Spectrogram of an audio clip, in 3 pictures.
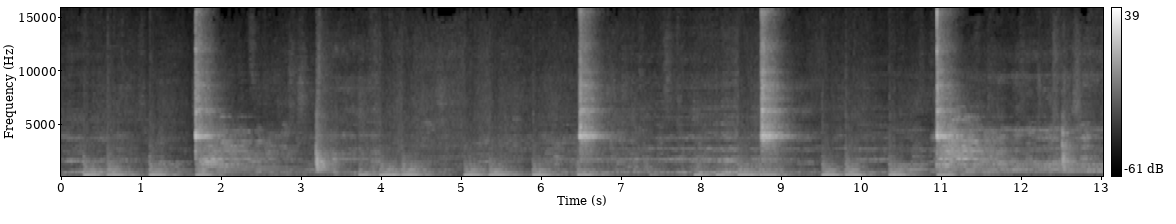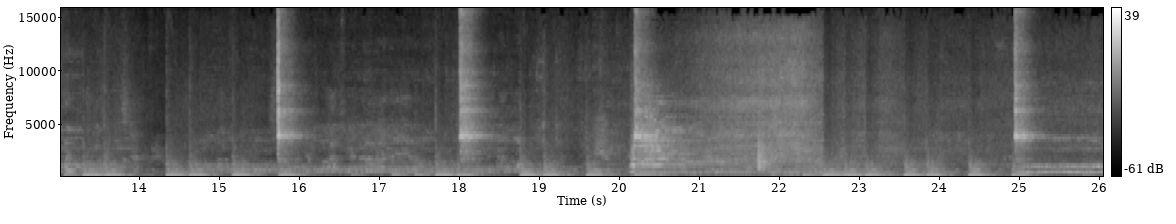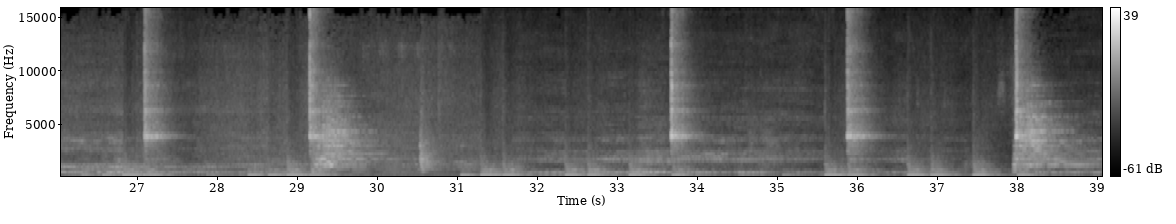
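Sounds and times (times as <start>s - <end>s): voices chanting: 0.0s - 39.0s
ringing metal crashes: 1.7s - 2.9s, 29.2s - 30.7s, 38.0s - 38.9s
drum beaten in quick runs: 12.5s - 20.8s, 21.7s - 29.8s, 30.5s - 34.2s.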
